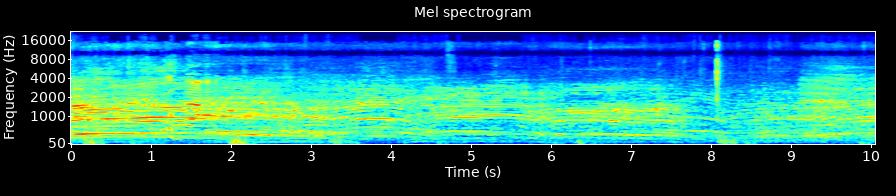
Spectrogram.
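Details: Fierce, raging cattle bellow in long, drawn-out moos with strong harmonics, several overlapping calls rising and falling in pitch across ten seconds, a sharp click near the end and faint voices in the background.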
